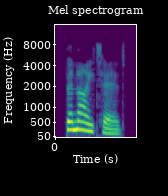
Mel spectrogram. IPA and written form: bɪˈnaɪtɪd (benighted)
